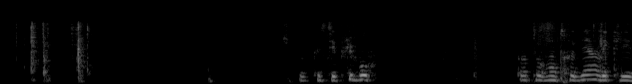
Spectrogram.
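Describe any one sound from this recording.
Paper rustles and creases as hands fold it.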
